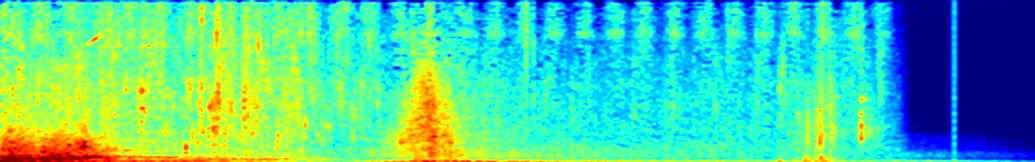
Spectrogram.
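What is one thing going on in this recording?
Wet, fleshy tendrils squelch and writhe.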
